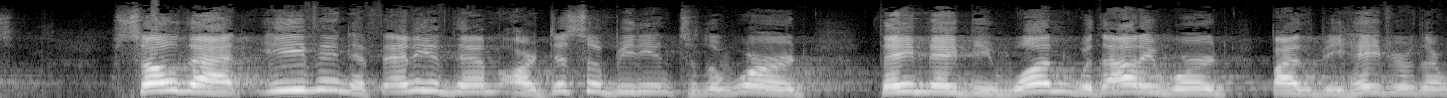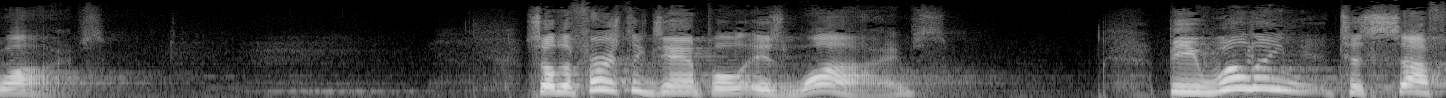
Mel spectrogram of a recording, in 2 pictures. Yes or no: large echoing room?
yes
